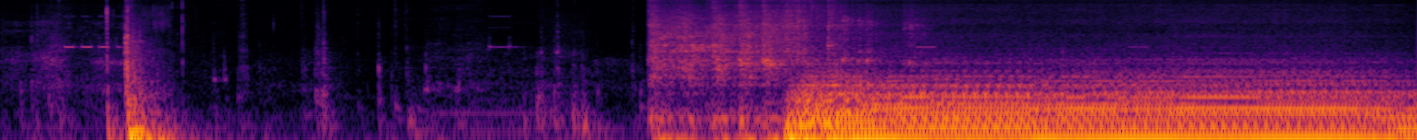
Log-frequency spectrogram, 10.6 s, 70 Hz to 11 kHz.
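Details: Infiniti G37 with a replacement engine after the shop supplied a bad one: a short crank, then it catches and settles into a steady, even idle with no knock or tick. The new engine sounds healthy.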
